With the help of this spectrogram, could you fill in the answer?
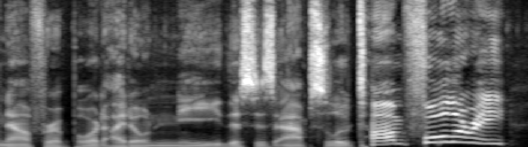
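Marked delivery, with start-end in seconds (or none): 1.5-3.4 high, hammed-up exasperation; mock outrage. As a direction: voice shooting up high in indignation.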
